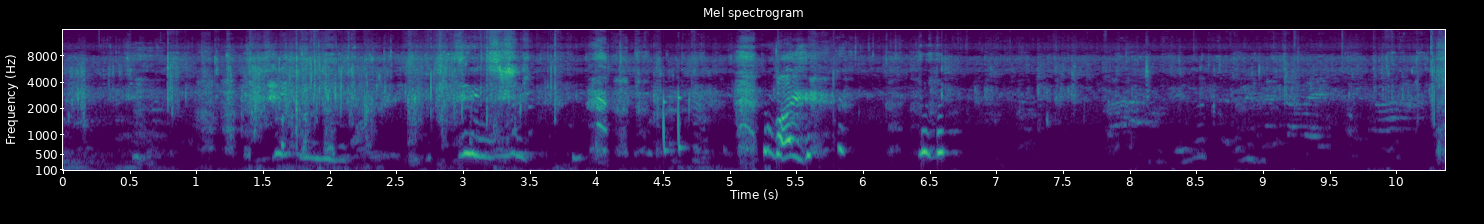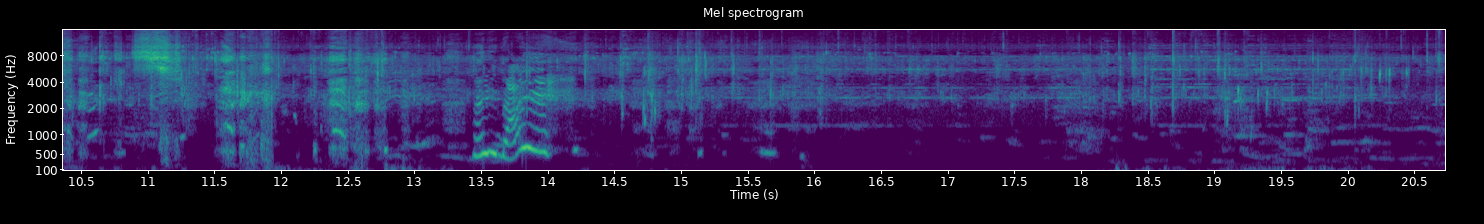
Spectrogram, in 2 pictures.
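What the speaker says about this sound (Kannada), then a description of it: "ಫುಲ್ಲು ನೀರೆಲ್ಲ ಎಳ್ಚ್ಕೊಂಡು ಆಟ ಆಡ್ತಾ ಇದ್ದೀವಿ" Children splash and play in standing rainwater at a grandparents' home, with repeated splashes, sloshing and dripping water throughout, under lively voices and talk.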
